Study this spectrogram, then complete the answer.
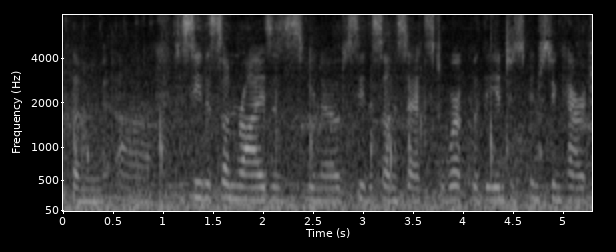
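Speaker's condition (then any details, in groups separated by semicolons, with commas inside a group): No condition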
